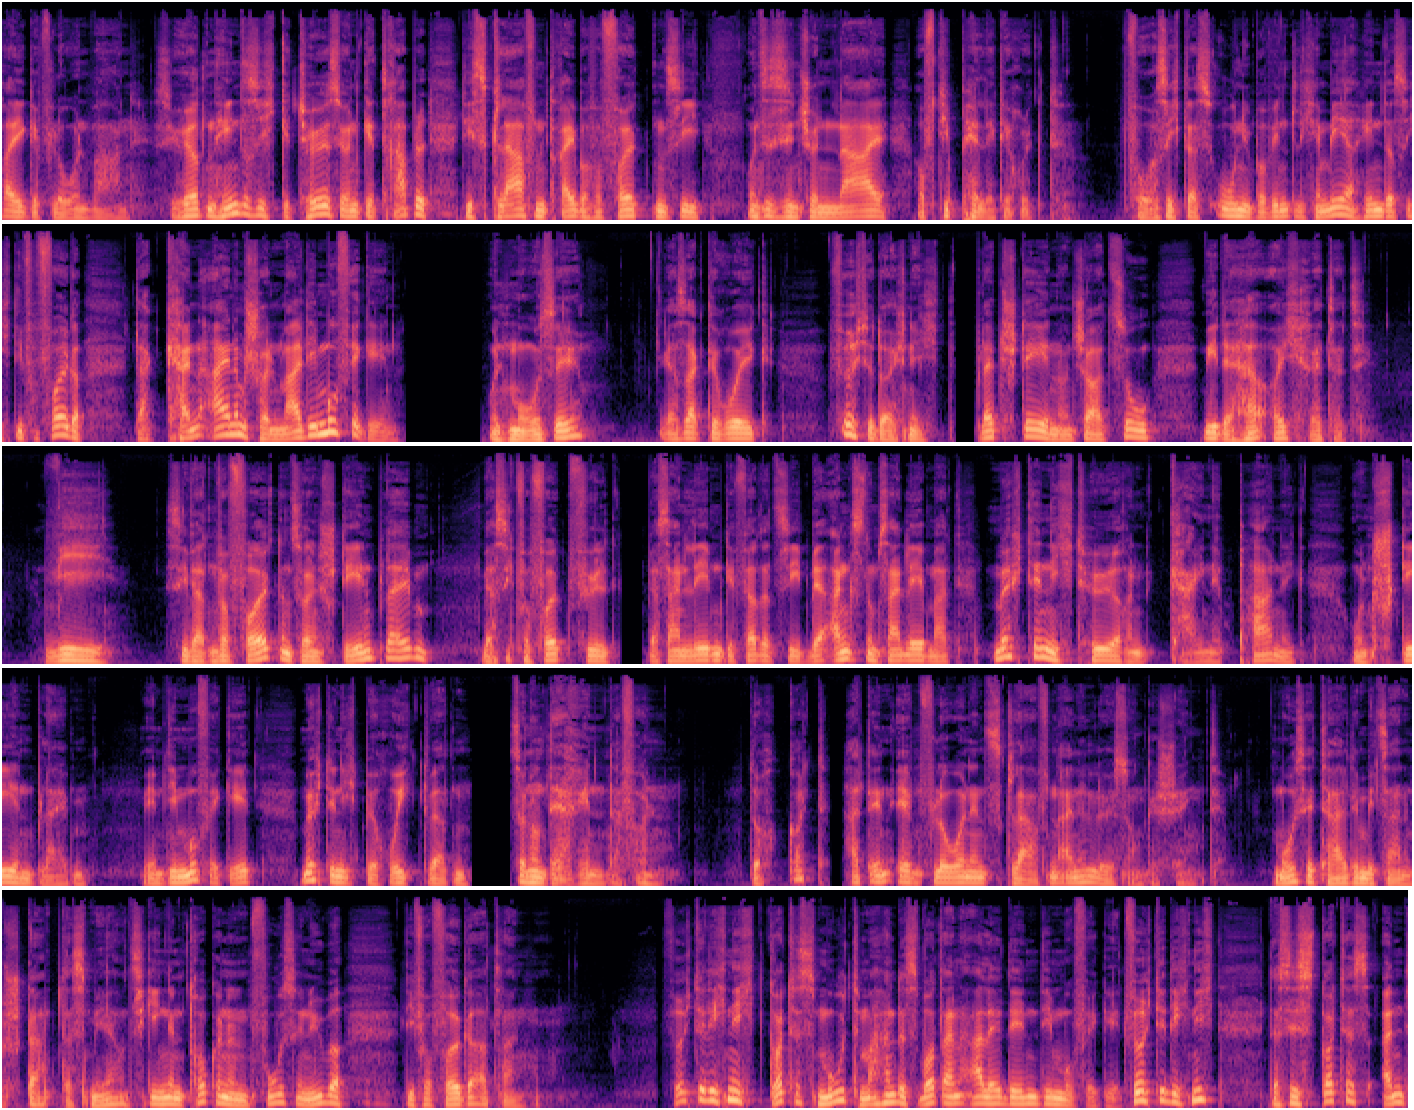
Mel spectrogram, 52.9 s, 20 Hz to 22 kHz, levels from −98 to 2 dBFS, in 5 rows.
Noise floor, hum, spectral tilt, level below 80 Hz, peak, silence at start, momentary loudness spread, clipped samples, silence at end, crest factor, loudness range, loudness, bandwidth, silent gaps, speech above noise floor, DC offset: -83 dBFS; none; -5.5 dB/octave; -40 dBFS; 0 dBFS; 0 s; 13 LU; under 0.1%; 0 s; 20 dB; 4 LU; -19 LUFS; 19 kHz; none; 65 dB; under 0.1%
